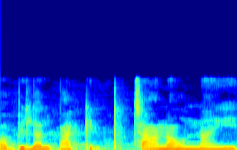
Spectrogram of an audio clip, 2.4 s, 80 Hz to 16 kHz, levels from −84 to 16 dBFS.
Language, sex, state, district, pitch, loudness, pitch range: Telugu, female, Andhra Pradesh, Chittoor, 205 Hz, -14 LUFS, 200-215 Hz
